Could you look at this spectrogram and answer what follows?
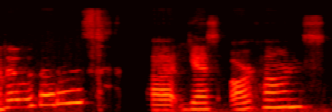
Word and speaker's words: archons: Yes, archons, which is how you actually pronounce it, but not how it looks in a book, they were essentially like the prime ministers of Tevinter.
